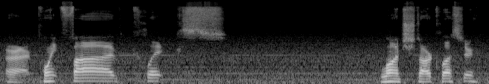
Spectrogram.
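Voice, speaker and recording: A medium-pitched man from Alaska talks extremely slowly over slight background noise. He's streaming a helicopter game, chatting casually with plenty of profanity while calling out clock directions and ranges.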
